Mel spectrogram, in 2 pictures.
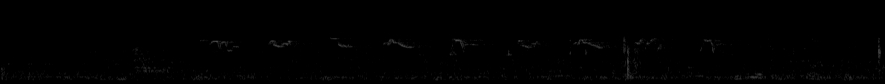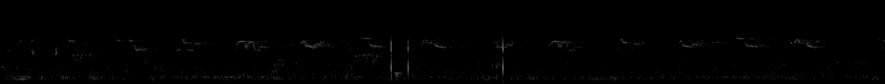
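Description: Faint bird chirping: a steady run of short, repeated chirps, about two a second, with a few sharp clicks in between.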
